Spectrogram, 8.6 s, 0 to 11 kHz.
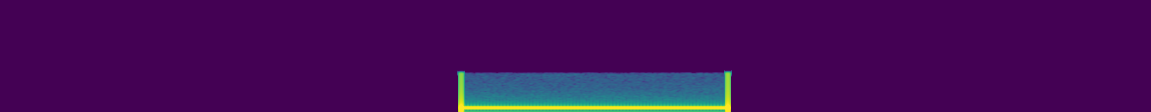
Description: Ringback tone (North America), 440 + 480 Hz.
